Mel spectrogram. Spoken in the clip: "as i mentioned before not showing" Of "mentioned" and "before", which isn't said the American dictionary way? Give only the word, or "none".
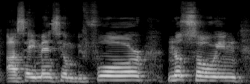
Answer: mentioned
